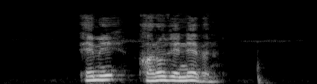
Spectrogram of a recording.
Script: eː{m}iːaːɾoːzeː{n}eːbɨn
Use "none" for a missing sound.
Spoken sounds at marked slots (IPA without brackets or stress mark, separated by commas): m, n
